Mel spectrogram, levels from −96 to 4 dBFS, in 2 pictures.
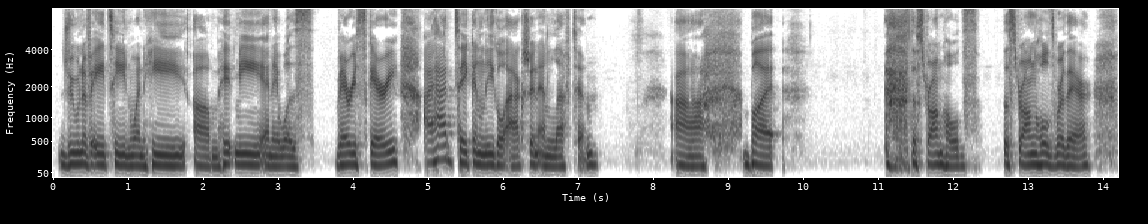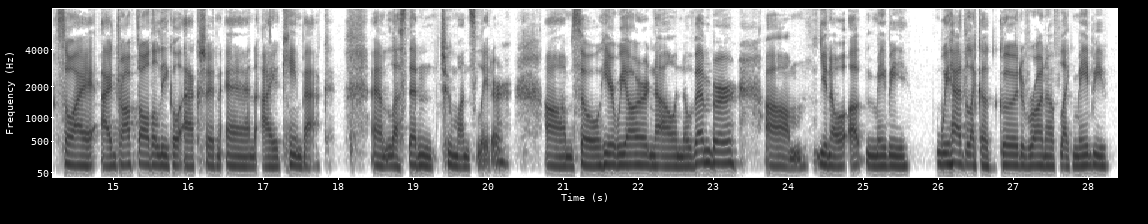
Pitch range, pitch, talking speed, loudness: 130-145 Hz, 140 Hz, 145 wpm, -19 LUFS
